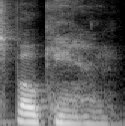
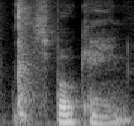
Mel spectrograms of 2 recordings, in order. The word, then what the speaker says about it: Spokane: trying to troll me here aren't you it's pronounced spokane but i needed to rhyme it in the song so i called it spokane good to see you daniel's in jackson a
